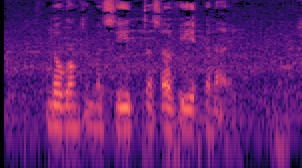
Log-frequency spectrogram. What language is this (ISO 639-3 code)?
urd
